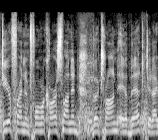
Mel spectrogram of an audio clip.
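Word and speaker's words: Bertrand Hébert: co-authored with my dear friend and former correspondent, Bertrand Herbert. Did I pronounce that right? Who? Bert Herbert. Bert Herbert, yeah.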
